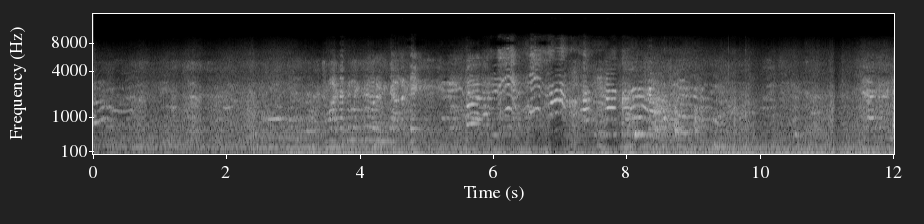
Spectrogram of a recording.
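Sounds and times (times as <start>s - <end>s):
children's audience crowd noise: 0.0s - 3.6s, 4.9s - 12.0s
children calling out: 6.0s - 10.3s.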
